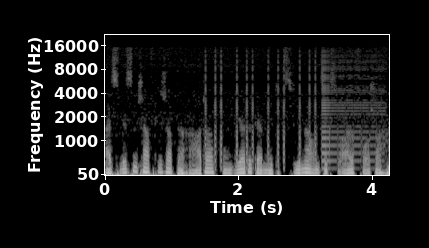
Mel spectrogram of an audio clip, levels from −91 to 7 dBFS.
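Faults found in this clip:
Overdone noise removal, throughout: background dropped and broken up into twinkling specks. Denoiser set too strong, cutting individual bands near its noise estimate, taking quiet speech detail with them. Spectrogram: isolated flickering time-frequency dots, ragged holes in speech harmonics.

GSM signalling bursts, 1.49 to 3.16 s: galloping dit-dit-dit ticks and short raspy buzzes, strong, close to speech level. Nearby 2G phone signalling, its grouped radio bursts rectified by the audio circuit. Waveform: clustered spike trains; spectrogram: intermittent vertical comb at 217 Hz harmonics.

GSM phone buzz, 3.25 to 4.22 s: continuous hard, raspy buzz at 217 Hz, about 13 dB below the speech, unrelated to it. Nearby 2G phone in a call, transmitting 217 bursts per second, pulses rectified into the audio path. Spectrogram: steady horizontal harmonic stack from 217 Hz upward.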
